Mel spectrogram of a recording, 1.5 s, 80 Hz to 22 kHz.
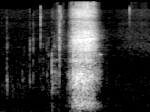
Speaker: i was just about to turn the lights off to go to bed started sneezing i quickly grabbed my phone yeah i think i missed about 20 seconds or something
